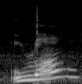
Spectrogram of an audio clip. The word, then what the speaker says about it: Oolong: Oolong? Did I say it right? That is correct, sir.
